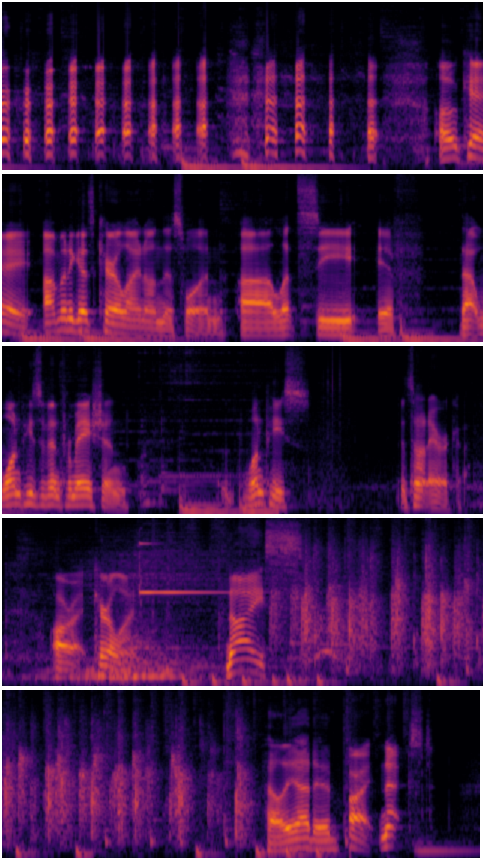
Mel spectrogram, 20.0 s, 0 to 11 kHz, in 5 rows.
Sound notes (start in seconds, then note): 0.0 laughing; 13.1 bell dings; 17.0 friends clap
